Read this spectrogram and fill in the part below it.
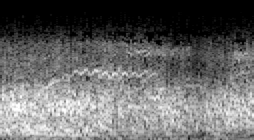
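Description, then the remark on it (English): A stagecoach's lead horse, wounded by outlaws' bullets, whinnies loudly as it falls, a long, wavering cry, its pitch quavering up and down over a dense rumbling background, with no voices. “Bullets wounded the fourth guard and one of the lead horses on the coach. As the wounded animal fell, the other horses piled up, and the stagecoach careening turned over.”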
